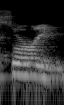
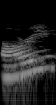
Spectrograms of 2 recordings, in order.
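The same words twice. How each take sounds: First: The word is said strongly, with more force. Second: The word is said lightly, with little force. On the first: This is the Canadian-influenced way. "I say like sorry" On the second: This is how people in Australia say it. "they would say like sorry, maybe like lighter"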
